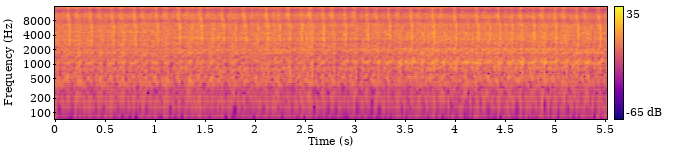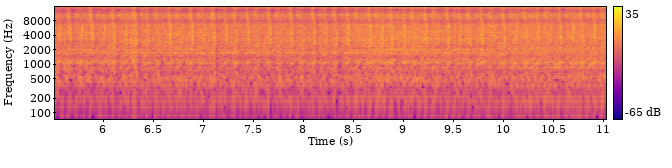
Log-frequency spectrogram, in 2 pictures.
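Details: Mazda CX-5 engine, cold idle: a steady light ticking knock, around two per second, heard until the engine reaches about 70 degrees; cause unknown, the valve timing (phase control) mechanism is suspected.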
